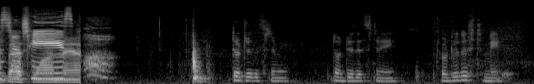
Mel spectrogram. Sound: gasps

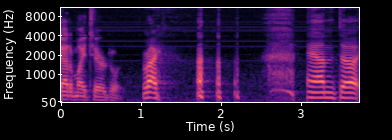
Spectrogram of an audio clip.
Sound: laughs

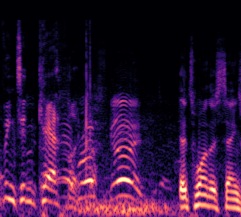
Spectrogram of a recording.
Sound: sounds of football practice

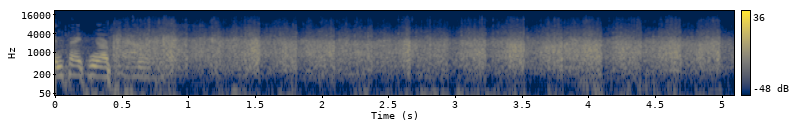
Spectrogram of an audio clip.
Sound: audience applauding

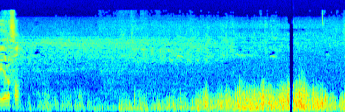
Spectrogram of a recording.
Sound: birds chirping; wind blowing

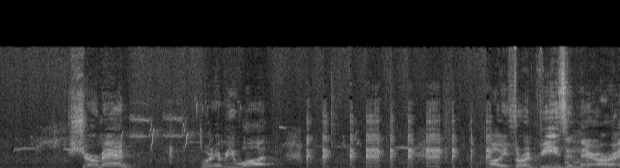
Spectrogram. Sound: duck call

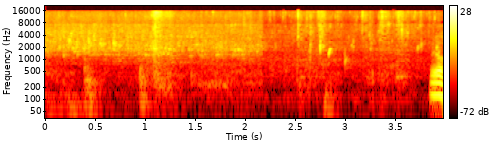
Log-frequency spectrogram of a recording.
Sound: weak sound of water filling the hydrophore

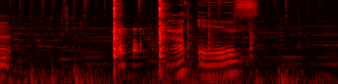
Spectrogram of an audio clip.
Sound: dice thudding

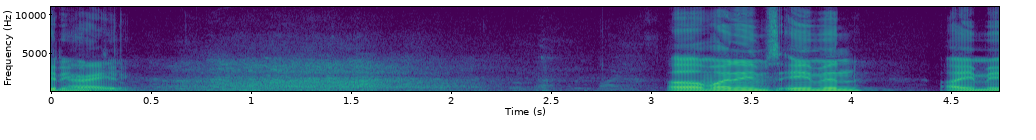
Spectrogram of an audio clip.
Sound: audience laughs

